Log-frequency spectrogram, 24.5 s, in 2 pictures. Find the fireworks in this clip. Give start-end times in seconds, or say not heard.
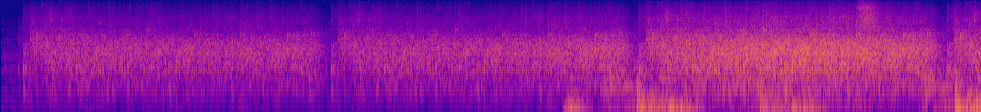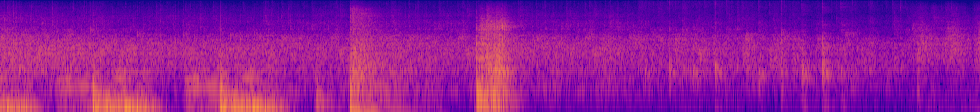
7.0-18.6.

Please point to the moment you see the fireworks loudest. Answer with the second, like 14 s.
18 s.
